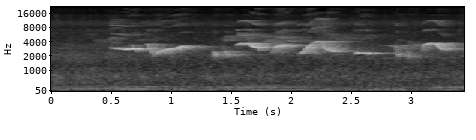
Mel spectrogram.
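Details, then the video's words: Morning ngeplong-style song of an oriental magpie-robin, the kind played to get young untrained birds to join in: bright whistled notes with sharp upward and downward slides, strung together almost without pause. "kacer ngeplong di pagi hari"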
